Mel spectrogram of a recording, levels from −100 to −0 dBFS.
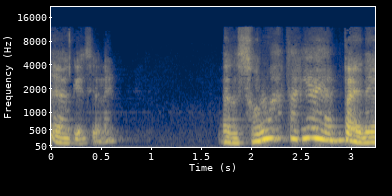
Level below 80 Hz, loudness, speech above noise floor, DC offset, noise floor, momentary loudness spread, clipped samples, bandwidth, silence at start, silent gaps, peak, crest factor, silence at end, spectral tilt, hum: -64 dBFS; -16 LUFS; 53 dB; under 0.1%; -69 dBFS; 16 LU; under 0.1%; 11.5 kHz; 0 s; none; -2 dBFS; 16 dB; 0 s; -7 dB/octave; none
